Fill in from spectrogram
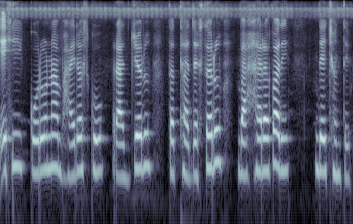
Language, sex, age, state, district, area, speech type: Odia, female, 18-30, Odisha, Ganjam, urban, spontaneous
